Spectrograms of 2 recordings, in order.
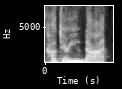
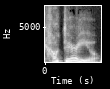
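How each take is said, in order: First: "How dare you not?" with "you" leaned on and a firm falling end; challenging how dare you not. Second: Higher, sharp indignant "How dare you?" with the weight on "dare". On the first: Her friend Luli daring her to show up, firm challenge. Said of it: "I hear our friend Luli be saying". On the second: Catching herself in her own head, mock indignant. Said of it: "I hear myself saying". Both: Retold or imitated.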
